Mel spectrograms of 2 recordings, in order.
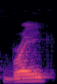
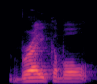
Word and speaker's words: break: en esta palabras entonces la e a eh se va a pronunciar como ei en este caso la e obviamente está haciendo muda y la a se está pronunciando con el sonido e que es el sonido original de la a luego en palabras por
